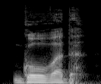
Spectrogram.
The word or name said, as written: गोवध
